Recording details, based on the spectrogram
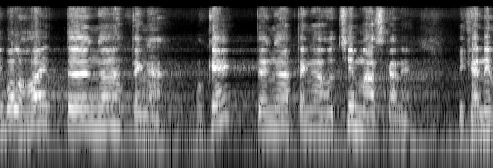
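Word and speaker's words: tengah-tengah: ওকে, তেঙা তেঙা হচ্ছে মাঝখানে। এখানে উচ্চারণটা অনেকে তেঙ্গা তেঙ্গা বলে, তেঙ্গা তেঙ্গা হবে না। শুদ্ধ করে বলতে হলে আপনি বলতে হবে তেঙা তেঙা।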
